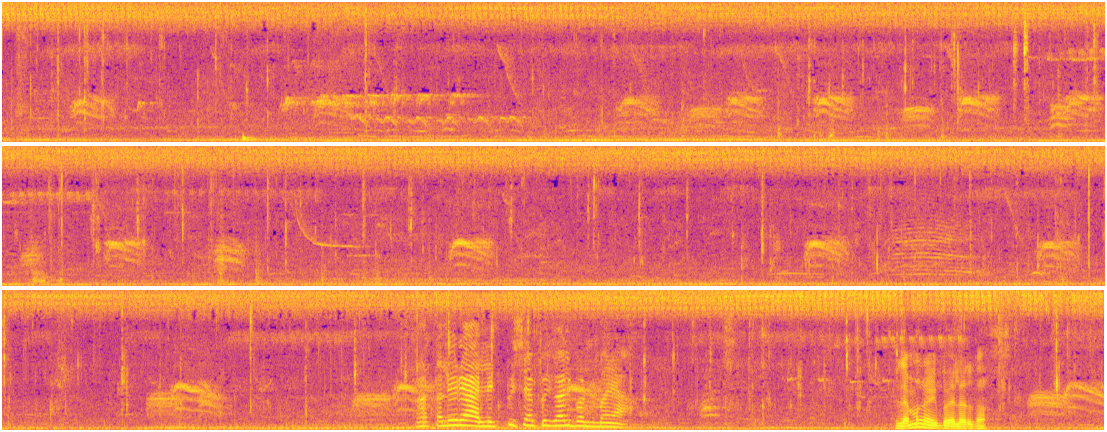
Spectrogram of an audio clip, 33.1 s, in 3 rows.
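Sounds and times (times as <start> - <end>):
steady high-pitched hiss: 9.6 - 33.0.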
